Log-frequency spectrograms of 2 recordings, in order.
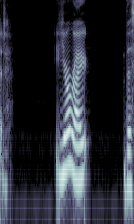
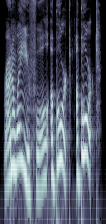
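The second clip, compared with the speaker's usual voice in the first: panicked yell rising higher; inner panic; 4 semitones higher, 6 dB louder than usual. Acted. Student panicking at a stranger, rising yell. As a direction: scream at yourself to flee.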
